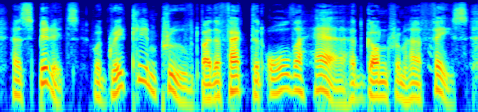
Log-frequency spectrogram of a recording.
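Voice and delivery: usual speaking voice

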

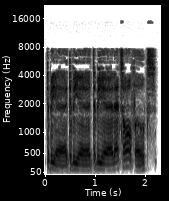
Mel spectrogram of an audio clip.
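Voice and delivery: stuttering cartoon pig voice; Porky Pig. A narrator's reading. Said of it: "electronic version of Porky Pig".

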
